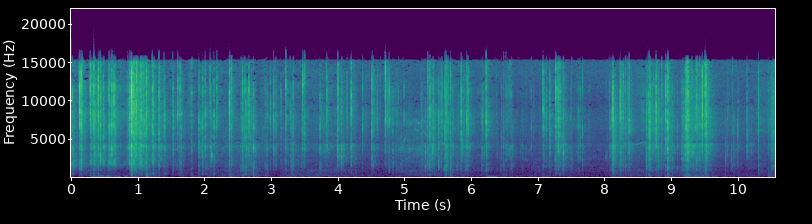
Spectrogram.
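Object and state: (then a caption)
Plastic packet of metallic tissue paper. A plastic packet of red metallic tissue paper is opened and pulled by fingers, making bright, dense crinkling and crackling throughout, with a sharper snap near the first second. The sound is quiet, almost entirely high-pitched, with no low end and no ring after each crackle.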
